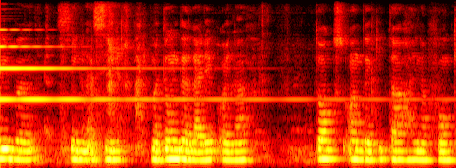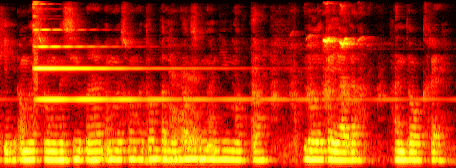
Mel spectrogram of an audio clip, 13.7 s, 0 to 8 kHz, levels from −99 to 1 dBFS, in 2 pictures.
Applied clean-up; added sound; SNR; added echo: none; Bell; 10 dB; reverberation time 0.6 s.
